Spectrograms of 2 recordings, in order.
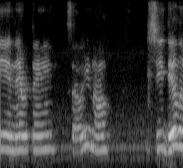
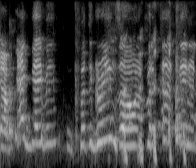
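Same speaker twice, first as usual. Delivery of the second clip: put-on convincing grandma voice; 4 semitones higher than usual. Retelling a cousin's voicemail messages after grandma passed: imitating grandma's voice. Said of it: "he did the voice so well".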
